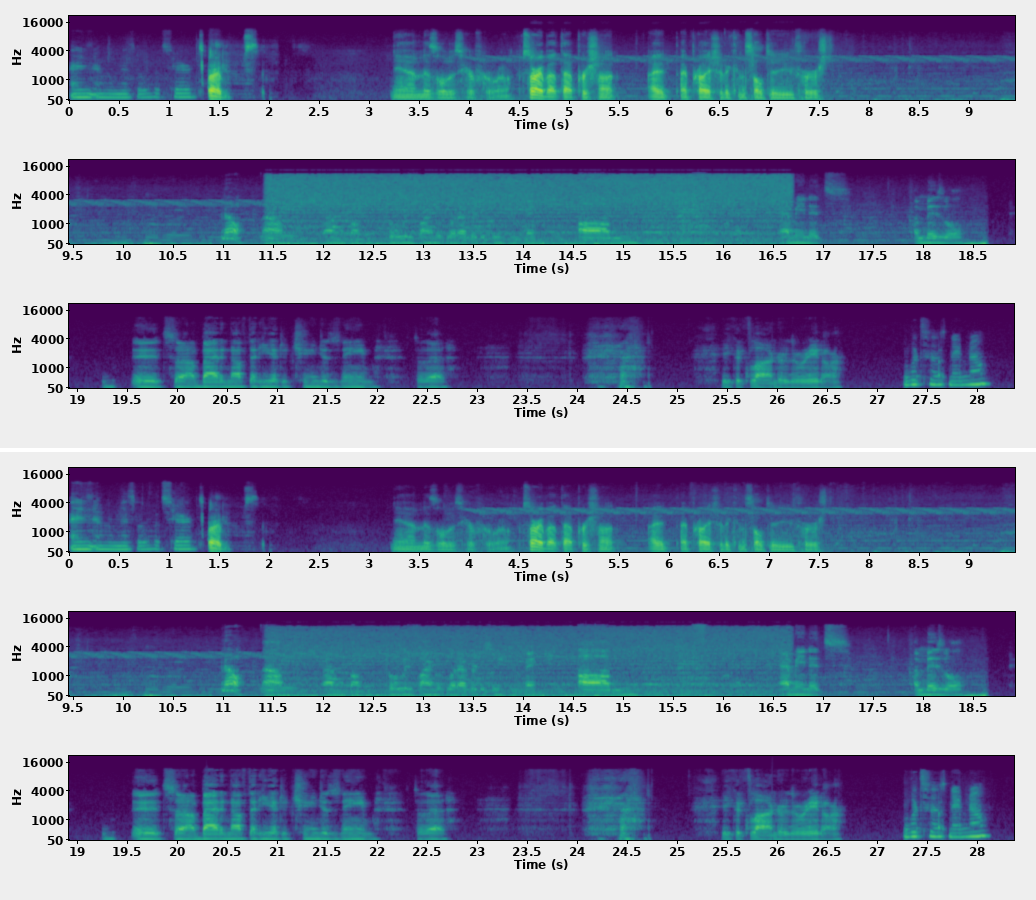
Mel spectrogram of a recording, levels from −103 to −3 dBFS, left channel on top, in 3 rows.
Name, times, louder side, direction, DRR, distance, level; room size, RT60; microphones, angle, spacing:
voice 1, 0.0-1.3 27.3-28.1, right 2 dB, 60° right, 2.6 m, -38 dB
voice 2, 1.4-1.9 3.2-5.5 5.8-7.6, left 5 dB, 50° left, 0.5 m, -28 dB
sound 1, 3.7-18.7, right 1 dB, 10° right, 2.1 m, -51 dB
voice 3, 11.0-11.7 12.0-15.1 15.7-15.8 16.6-17.3 17.9-18.4 19.2-22.7 24.1-24.7 25.2-26.6, right 2 dB, 35° right, 4.9 m, -40 dB
sound 2, 11.4-16.7, left 4 dB, 25° left, 5.0 m, -43 dB
head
